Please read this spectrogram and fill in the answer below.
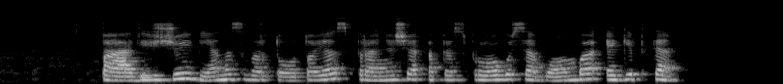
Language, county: Lithuanian, Kaunas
